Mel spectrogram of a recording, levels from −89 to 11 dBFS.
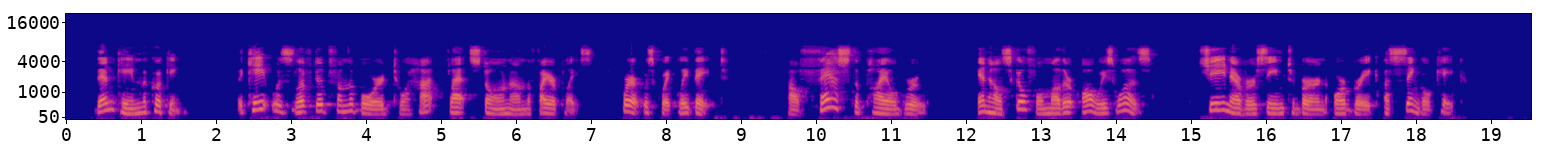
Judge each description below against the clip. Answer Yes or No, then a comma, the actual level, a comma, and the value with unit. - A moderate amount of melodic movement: No, wide, 7.2 semitones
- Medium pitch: Yes, medium, 180 Hz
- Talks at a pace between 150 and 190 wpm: No, average, 140 wpm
